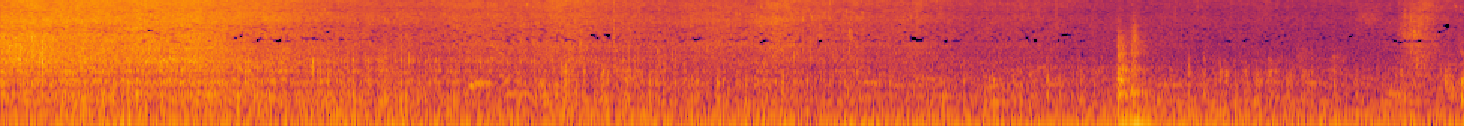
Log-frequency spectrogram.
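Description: Hot water poured into frying fish curry sets off a loud hissing rush that gradually dies down to a softer simmering sizzle, with a couple of faint clinks near the end.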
